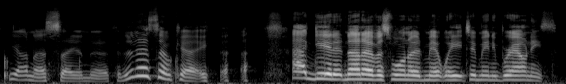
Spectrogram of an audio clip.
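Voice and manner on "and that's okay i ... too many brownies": ordinary delivery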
